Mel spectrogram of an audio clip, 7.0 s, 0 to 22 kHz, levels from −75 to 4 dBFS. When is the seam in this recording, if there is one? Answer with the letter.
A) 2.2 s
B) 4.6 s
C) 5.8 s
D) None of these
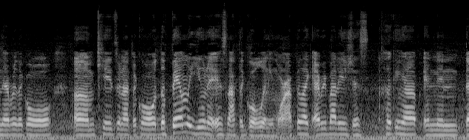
A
